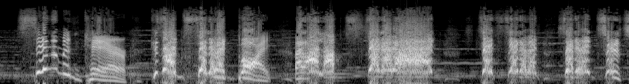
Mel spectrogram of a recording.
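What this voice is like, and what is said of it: Yelling. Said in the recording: “Stop yelling”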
